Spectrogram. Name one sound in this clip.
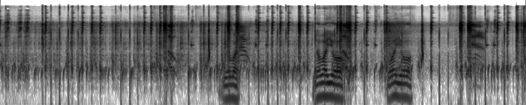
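Quick game sound effects of slicing and hits clatter rapidly.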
